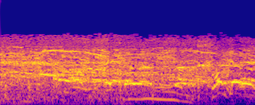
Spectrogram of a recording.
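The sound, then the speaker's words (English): A large crowd roars and clamors steadily, with overlapping shouts and raised voices rising and falling at a constant, loud level, as spectators watch two bleeding men swing wildly at each other in a fight. “And of all the fascinated crowd, the one most enthralled by this barbarous spectacle”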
